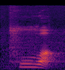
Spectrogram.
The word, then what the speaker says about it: 부엌: The 받침 for this word is 키읔, which is pronounced like a K. But since it's a 받침, the word is pronounced as 부엌.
